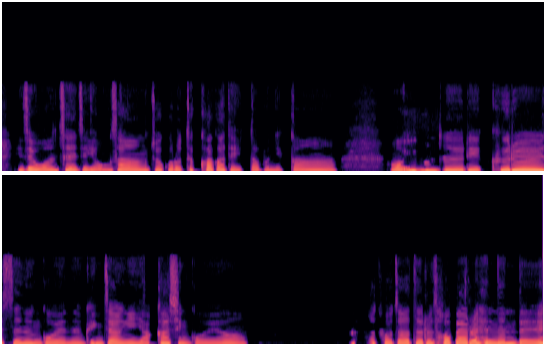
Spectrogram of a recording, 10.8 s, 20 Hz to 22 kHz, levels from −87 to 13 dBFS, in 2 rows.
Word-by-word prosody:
이제 215 0 +2
원체 220 +8 +2
이제 205 -5 -2
영상 235 +6 0
쪽으로 270 -3 -2
특화가 315 - -1
돼 200 -6 -4
있다 185 +2 -5
보니까 190 +1 -4 0.5
어 210 -3 +3
이분들이 270 -2 +1
글을 340 +7 +6
쓰는 245 -7 -1
거에는 190 -3 -2
굉장히 205 +1 -1
약하신 235 +3 -2
거예요. 180 +2 -4 1.0
그래서 270 -2 -10
저자들을 275 +1 0
섭외를 375 -2 +2
했는데 250 - +2
235 Hz, 300 characters per minute, -20 LUFS, 195-285 Hz, 1.0 s, 글을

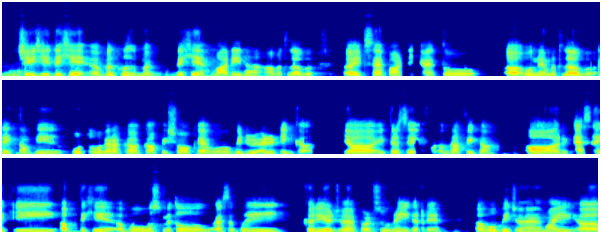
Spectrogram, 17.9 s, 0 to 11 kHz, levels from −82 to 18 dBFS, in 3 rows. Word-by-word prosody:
जी, 200 +2 +1
जी, 195 -1 +1
देखिए 195 +6 +3
अ, 135 - -2
बिल्कुल 190 -5 +1
म 145 - -1 0.3
देखिए 175 +7 +3
हमारी 165 +3 +2
ना 235 - -2
हाँ, - - -1
मतलब 145 +1 -1 0.4
अ, - - +5
एक 130 +1 +4
सहपाठी 130 +3 0
है 140 - +1
तो 155 - -1 0.6
अ, - - +7
उन्हें 165 +3 +1
मतलब 170 0 +3
देखता 150 - -1
हूँ 155 - -5
कि 160 0 -2 0.2
फोटो 145 +1 -1
वगैरह 140 -1 +3
का 145 0 +3
काफ़ी 145 - 0
शौक - - -1
है, 130 - +5
वो 130 0 -5
वीडियो 130 +1 0
एडिटिंग 125 -1 +1
का, 60 - -1 0.3
या 125 -1 +6
एक 130 - -6
तरह 130 - +1
से 135 +2 -1 0.2
फ़ोटोग्राफी 130 0 -2
का - - -3 0.4
और 140 0 +4
ऐसा 150 +6 +1
है - - 0
कि 190 -1 0
अब 155 0 +3
देखिए 180 +2 +1
अ, - - -3
वो 150 +5 -2
उसमें 165 +1 -5
तो 170 -3 -1
ऐसा 135 +3 -2
कोई 150 -1 -2 0.3
करियर 140 +2 +4
जो 135 -1 -1
है 135 - +3
परस्यू 140 +2 -3
नहीं 135 +1 0
कर - - -1
रहे - - 0
हैं। - - -12 0.4
अ, - - +4
वो 135 +2 +1
भी 145 +1 -1
जो 140 0 -3
है 140 +1 +1
हमाई 130 0 0
अ, 130 0 +5
145 Hz, 220 wpm, -23 LUFS, 130-165 Hz, 0.6 s, अ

